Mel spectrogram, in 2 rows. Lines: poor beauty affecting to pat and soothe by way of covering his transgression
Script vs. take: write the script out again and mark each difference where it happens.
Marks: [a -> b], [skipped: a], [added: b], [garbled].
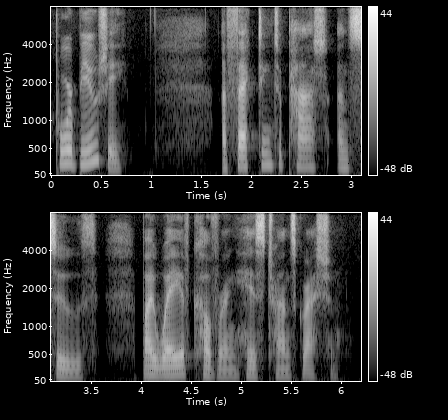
poor beauty affecting to pat and soothe by way of covering his transgression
